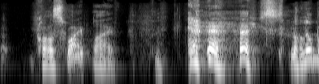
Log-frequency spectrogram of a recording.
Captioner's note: laughs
